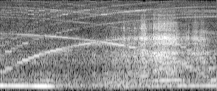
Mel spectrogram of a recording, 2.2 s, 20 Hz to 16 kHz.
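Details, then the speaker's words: Fast homemade 3D printer fitted with cheap LM8UU linear ball bearings in place of IGUS drylin bushings, still breaking in. Gliding motor tones with a gritty, hissing buzz from bearing vibration. "hear that vibration that's in the barings"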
